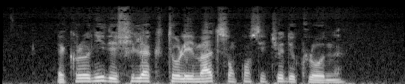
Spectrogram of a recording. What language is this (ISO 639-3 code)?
fra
